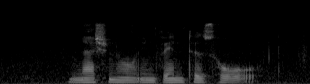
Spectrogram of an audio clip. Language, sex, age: English, male, 18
